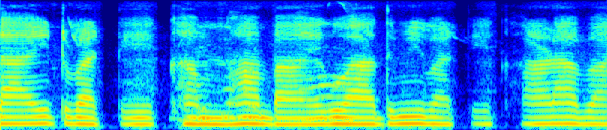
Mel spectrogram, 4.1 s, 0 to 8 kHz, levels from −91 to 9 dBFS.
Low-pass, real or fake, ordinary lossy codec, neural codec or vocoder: none; real; none; none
